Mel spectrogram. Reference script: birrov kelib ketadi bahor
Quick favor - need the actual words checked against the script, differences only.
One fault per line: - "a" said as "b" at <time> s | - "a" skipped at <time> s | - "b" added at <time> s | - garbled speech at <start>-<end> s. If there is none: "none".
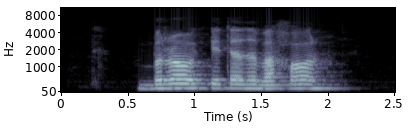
- "kelib" skipped at 1.0 s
